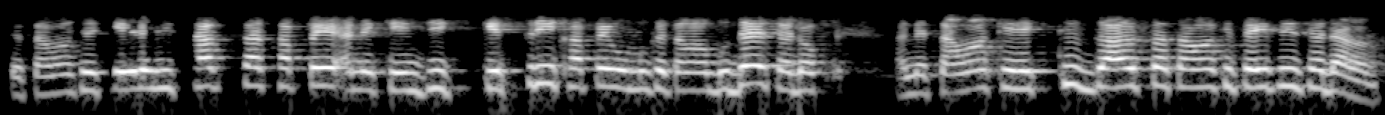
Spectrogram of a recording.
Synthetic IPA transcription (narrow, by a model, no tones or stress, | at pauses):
t̪ɐt̪ɐʋ̤ãkʰekɐɦɪɽeɦɪsaːbsãkʰɐpeɐnɛkɐ̃ɦɪ̃ɲd͡ʑikeːt̪ɪɾikʰɐpeuemũːkʰet̪ɐʋ̤ãɓʊd̪ʱaːet͡ɕʰɐɗo | ɛnɛt̪ɐʋ̤ãkʰeɦɪk̆ɡaːlt̪at̪ɐʋ̤ãkʰet͡ɕɐit̪ʰit͡ɕʰɐɗãʋ̃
